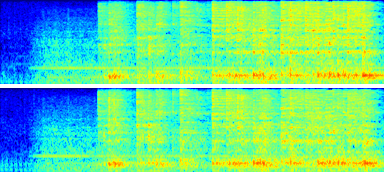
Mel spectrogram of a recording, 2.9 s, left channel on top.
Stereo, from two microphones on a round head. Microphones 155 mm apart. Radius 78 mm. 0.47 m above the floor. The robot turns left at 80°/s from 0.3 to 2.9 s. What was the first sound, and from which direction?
A pop, 100° right.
